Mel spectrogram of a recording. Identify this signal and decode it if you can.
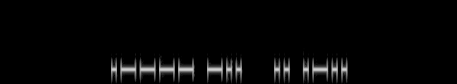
Morse code, heard as a keyed tone, about 25 wpm, 700 Hz. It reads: 1D IL
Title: Field Day Exchanges - 25wpm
